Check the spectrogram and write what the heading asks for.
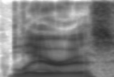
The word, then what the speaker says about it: Larys: All we have here is Larys, who I think we only like because his name rhymes with Varys, and a selection of blank faces that the show has given little to no personality.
